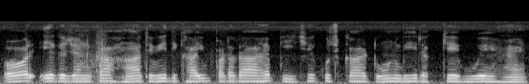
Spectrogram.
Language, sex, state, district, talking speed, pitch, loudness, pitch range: Hindi, male, Madhya Pradesh, Katni, 195 wpm, 135 Hz, -14 LUFS, 135-140 Hz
